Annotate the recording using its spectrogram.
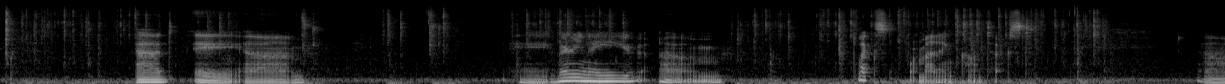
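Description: Typing on a computer keyboard, a run of quick key clicks, with a man's voice sounding twice in between without clear words, about a second and a half in and again around the middle.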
